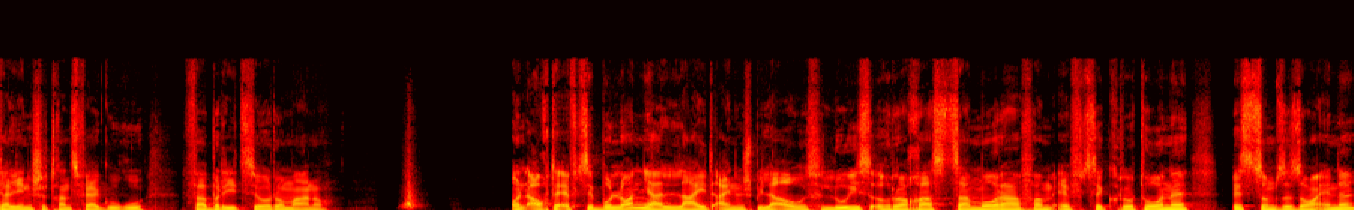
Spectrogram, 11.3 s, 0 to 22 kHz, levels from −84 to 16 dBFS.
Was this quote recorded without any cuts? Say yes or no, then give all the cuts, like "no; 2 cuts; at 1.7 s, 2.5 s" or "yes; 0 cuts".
yes; 0 cuts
